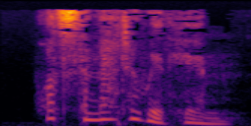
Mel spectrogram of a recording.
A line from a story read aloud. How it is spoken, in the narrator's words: whispered Lenina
